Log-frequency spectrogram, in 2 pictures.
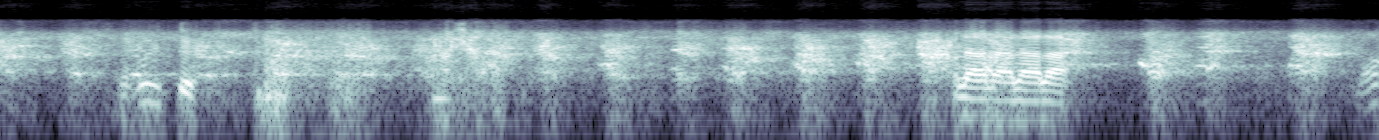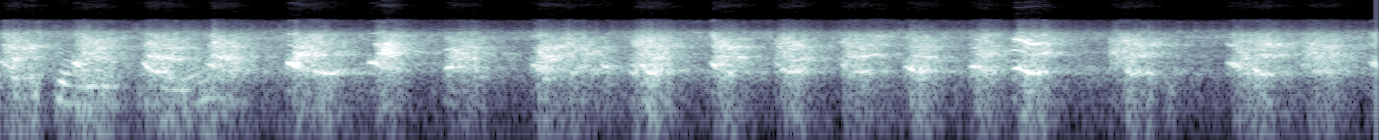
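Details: American Beagle of pure bloodline trailing wild boar, baying nonstop in rapid, clipped barks with a few drawn-out yelping notes near the middle, a dense unbroken run of hound voice.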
